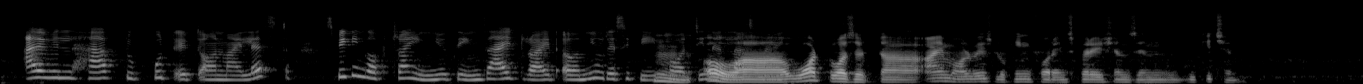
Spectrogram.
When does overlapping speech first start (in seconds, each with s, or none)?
6.5 s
